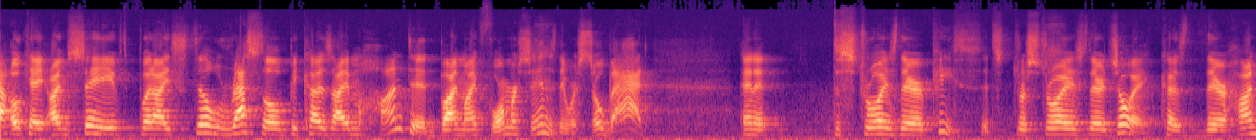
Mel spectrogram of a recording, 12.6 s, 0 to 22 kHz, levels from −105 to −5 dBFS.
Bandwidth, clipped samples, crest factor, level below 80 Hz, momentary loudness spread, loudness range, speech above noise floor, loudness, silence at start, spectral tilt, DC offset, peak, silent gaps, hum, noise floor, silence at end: 17 kHz; under 0.1%; 22 dB; -50 dBFS; 11 LU; 6 LU; 24 dB; -21 LUFS; 0 s; -2.5 dB/octave; under 0.1%; 0 dBFS; none; none; -45 dBFS; 0 s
